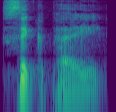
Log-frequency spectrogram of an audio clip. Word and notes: sick pay: British English

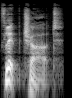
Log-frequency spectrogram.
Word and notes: flip chart: British English

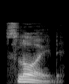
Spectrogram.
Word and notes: slojd: British English

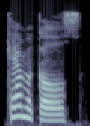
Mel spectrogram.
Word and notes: chemicals: British English

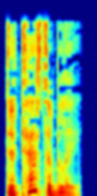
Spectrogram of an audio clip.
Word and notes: detestably: British English

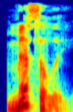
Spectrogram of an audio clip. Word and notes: messily: British English

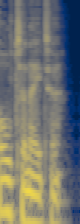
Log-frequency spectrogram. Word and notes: alternator: British English

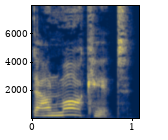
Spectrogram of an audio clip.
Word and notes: downmarket: British English

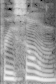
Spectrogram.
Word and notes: frisson: American English

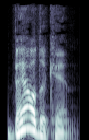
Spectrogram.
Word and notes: baldachin: British English

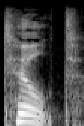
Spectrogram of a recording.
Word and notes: tilt: American English

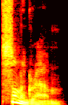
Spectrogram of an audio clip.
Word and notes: sonogram: British English

